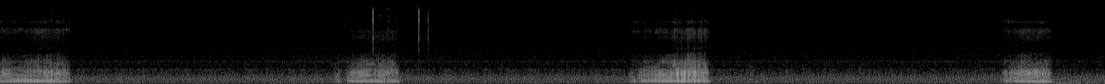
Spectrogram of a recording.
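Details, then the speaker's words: Female dog asleep, snoring: four loud, rattly snores about every three seconds with quiet breathing between; dog snoring. "Busted. Snoring pooch. Yeah, you just snoring pooch, you."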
